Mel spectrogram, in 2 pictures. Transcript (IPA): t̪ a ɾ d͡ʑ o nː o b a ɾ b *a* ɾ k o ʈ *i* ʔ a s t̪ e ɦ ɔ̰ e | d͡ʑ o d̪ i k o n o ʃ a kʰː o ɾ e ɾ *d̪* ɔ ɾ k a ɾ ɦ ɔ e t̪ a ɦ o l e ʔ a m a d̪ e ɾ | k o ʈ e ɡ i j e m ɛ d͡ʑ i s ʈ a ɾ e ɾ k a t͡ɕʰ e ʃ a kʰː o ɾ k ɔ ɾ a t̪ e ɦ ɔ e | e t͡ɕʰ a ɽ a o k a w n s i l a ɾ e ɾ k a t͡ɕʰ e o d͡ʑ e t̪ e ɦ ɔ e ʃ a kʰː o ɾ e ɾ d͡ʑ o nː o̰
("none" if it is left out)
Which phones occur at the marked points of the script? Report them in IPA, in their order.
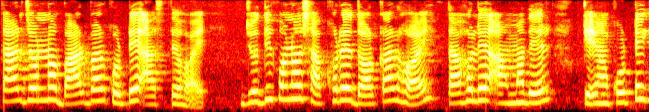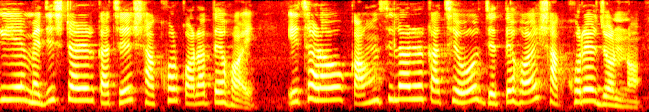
a, e, d̪

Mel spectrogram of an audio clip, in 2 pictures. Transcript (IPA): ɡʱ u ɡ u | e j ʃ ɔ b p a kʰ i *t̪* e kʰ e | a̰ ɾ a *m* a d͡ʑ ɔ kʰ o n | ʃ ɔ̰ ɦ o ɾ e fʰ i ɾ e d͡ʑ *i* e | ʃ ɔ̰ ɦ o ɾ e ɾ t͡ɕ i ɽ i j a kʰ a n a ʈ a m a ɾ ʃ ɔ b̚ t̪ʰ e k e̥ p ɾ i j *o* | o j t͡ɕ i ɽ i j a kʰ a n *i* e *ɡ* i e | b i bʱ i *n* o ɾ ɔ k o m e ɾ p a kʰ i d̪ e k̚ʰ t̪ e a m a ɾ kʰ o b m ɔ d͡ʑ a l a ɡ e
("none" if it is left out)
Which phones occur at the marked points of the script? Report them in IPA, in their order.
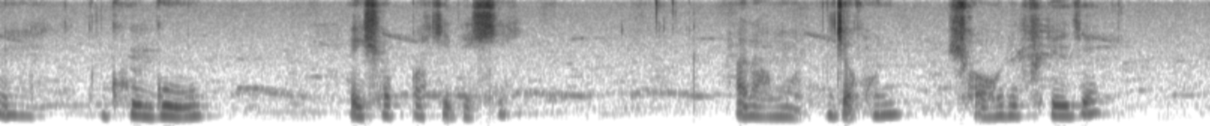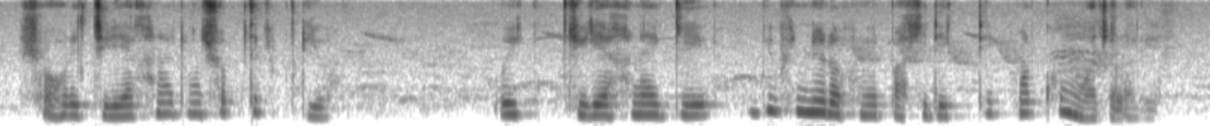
d̪, m, a, o, a, ɡ, nː

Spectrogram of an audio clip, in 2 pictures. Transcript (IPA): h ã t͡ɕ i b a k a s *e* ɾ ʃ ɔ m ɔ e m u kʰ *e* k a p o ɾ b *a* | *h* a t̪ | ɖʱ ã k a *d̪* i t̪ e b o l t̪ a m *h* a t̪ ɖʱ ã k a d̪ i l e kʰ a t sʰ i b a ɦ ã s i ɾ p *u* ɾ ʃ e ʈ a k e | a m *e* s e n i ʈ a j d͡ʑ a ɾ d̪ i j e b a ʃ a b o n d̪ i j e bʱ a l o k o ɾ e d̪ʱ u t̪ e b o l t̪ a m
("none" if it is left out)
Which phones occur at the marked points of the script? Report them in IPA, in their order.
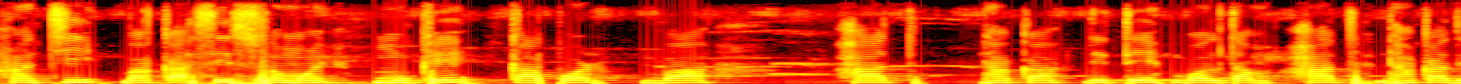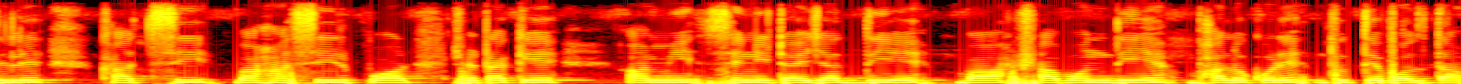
i, e, a, h, d̪, h, ɔ, i

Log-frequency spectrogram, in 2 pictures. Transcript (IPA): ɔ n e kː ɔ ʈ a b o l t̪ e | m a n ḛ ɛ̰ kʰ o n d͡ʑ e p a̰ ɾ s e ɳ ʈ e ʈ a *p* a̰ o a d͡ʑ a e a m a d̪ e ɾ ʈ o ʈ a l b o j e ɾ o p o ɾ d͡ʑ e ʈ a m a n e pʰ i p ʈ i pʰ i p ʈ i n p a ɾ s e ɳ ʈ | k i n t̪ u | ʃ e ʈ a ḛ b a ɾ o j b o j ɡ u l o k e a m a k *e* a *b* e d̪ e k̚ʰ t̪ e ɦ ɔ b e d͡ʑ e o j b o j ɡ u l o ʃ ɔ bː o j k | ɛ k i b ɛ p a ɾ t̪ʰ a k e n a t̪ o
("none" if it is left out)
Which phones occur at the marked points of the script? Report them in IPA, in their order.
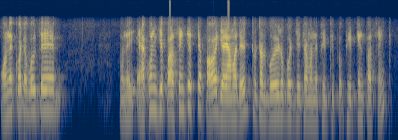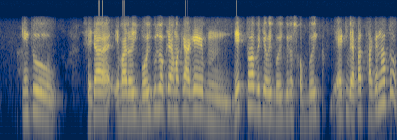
p, e, ɡ

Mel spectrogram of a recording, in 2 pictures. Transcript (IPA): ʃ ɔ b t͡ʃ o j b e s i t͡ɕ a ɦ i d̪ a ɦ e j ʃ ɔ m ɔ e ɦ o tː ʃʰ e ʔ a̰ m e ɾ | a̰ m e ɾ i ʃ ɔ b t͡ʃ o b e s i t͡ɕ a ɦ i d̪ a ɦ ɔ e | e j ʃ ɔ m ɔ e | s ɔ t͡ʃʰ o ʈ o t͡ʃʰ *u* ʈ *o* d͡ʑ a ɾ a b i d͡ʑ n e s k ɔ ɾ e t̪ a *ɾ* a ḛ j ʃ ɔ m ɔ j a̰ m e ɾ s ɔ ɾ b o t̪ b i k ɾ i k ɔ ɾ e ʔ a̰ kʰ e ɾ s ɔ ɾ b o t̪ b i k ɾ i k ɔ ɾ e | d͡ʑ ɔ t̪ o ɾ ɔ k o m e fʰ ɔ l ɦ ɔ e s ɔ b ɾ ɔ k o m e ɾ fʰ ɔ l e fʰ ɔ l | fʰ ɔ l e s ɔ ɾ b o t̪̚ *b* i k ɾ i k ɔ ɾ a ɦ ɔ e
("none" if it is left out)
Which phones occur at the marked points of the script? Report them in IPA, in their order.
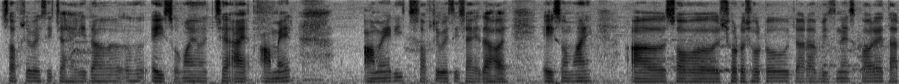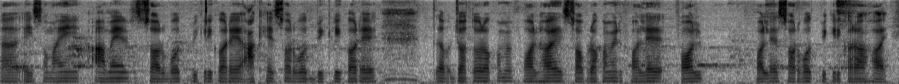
o, o, ɾ, b

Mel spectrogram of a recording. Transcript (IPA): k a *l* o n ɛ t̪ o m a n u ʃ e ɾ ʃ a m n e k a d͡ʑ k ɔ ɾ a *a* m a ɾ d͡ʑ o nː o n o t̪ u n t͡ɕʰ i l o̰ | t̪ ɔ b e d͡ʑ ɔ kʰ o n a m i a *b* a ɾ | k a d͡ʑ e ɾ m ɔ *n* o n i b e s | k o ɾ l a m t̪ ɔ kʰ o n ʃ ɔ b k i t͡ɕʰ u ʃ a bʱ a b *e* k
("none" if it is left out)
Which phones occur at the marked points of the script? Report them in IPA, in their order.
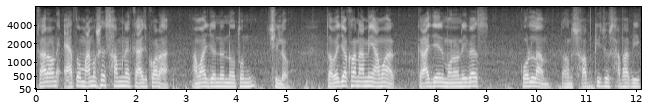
ɾ, a, m, n, i

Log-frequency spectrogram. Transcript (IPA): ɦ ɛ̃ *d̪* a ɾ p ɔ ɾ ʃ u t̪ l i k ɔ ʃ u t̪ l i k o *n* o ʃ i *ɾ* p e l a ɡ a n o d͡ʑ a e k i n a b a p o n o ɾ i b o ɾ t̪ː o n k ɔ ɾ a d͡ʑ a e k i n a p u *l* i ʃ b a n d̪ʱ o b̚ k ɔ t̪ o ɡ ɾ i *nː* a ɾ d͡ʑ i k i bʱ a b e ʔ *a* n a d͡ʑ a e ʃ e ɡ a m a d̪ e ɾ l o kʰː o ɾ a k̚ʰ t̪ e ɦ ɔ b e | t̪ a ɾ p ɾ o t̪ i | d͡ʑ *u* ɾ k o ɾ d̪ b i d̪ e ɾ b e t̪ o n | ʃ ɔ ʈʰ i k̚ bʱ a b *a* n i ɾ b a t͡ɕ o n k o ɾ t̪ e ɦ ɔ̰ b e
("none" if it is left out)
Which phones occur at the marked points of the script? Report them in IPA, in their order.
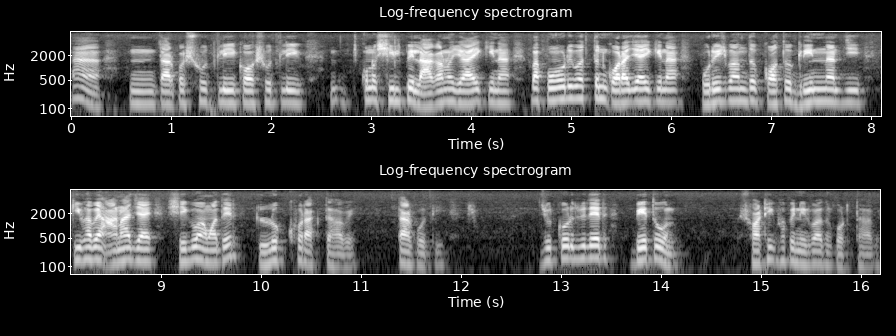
t̪, n, l, ɾ, nː, a, u, e

